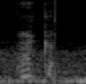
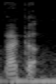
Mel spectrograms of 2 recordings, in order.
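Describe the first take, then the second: First: Whispered. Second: Said in the usual way. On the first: Real, not acted. Shooing pet off camera spot.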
